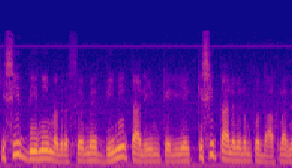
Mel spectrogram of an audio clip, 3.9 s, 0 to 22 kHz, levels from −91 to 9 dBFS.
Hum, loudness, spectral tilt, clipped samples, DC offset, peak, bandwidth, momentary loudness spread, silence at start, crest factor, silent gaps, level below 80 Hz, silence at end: none; -23 LUFS; -7.5 dB/octave; under 0.1%; under 0.1%; -10 dBFS; 10.5 kHz; 8 LU; 0 s; 14 dB; none; -54 dBFS; 0 s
